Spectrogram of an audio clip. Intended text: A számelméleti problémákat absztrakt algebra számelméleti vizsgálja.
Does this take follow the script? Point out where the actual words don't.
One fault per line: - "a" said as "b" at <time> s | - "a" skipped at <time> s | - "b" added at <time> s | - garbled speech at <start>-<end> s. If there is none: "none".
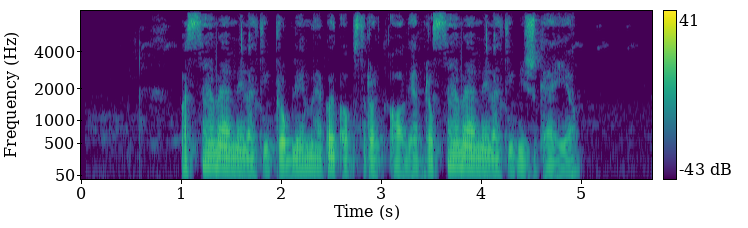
none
